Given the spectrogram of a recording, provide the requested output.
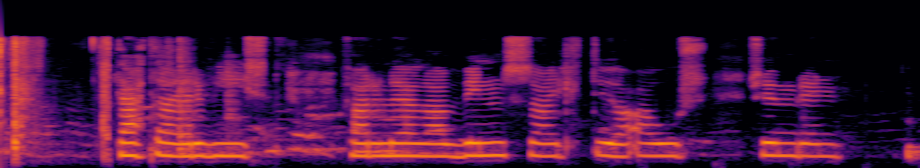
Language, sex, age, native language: Icelandic, male, 12, Icelandic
